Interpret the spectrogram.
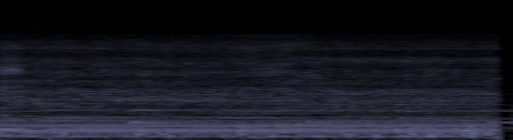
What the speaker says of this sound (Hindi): ये इंजन वाला पंप है, इससे बहुत जल्दी दवाई का छिड़काव हो जाता है।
